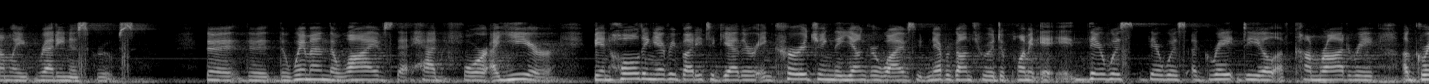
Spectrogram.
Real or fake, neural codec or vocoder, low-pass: real; none; 7.2 kHz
